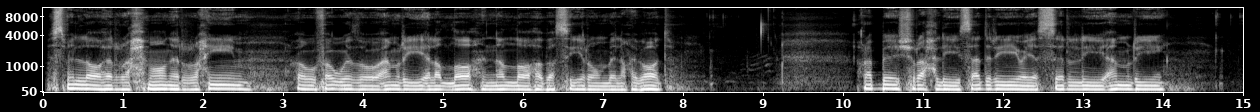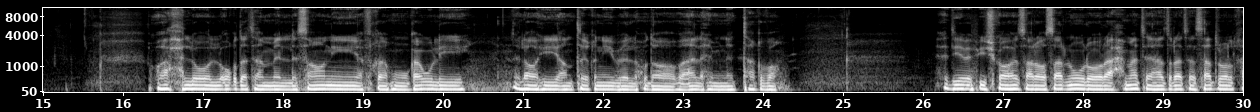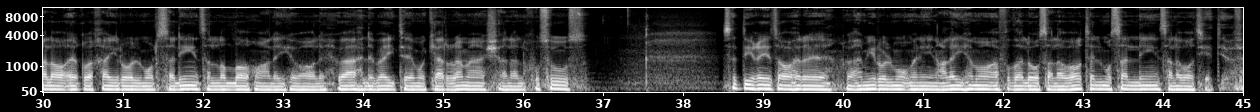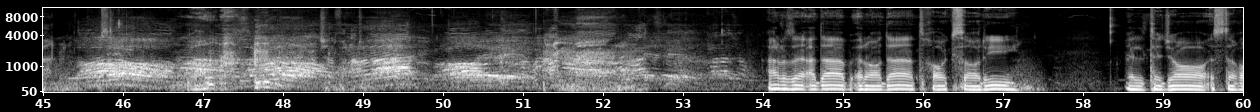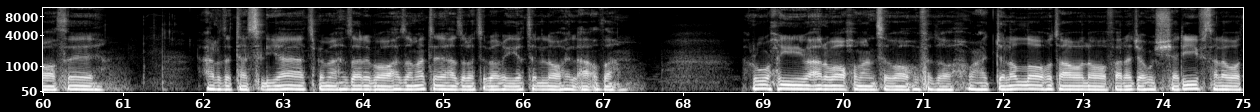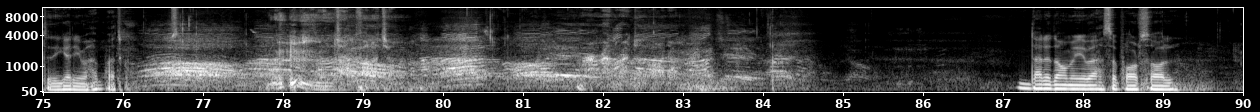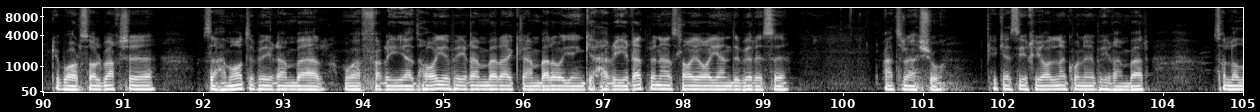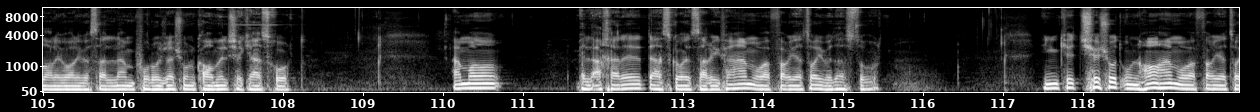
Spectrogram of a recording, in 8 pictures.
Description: اشتراک گذاری دسته: الهیات شکست , حضرت فاطمه سلام الله علیها , سخنرانی ها قبلی قبلی الهیات شکست؛ فاطمیه اول – جلسه پنجم از ده جلسه بعدی الهیات شکست؛ فاطمیه اول – جلسه هفتم از ده جلسه بعدی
